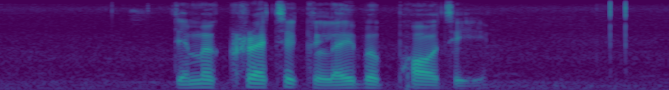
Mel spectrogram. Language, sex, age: English, male, 24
